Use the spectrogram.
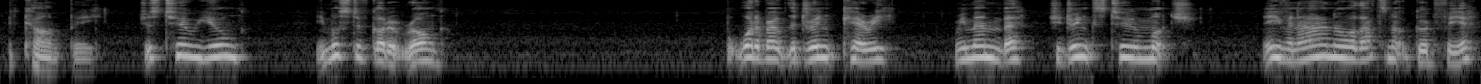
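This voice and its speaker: A man with a fairly high voice reads stage dialogue as an amateur. His accent is North East English pitmatic, from around Houghton-le-Spring. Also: animated, a little slow, pauses often, a little mellow, slightly rough. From north-east England. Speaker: amateur script reader. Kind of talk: dramatic dialogue read-through.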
